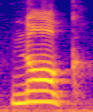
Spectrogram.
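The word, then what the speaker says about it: knock: जैसे कि नाइफ, अब प्रोनाउंस नाइफ ये वाला वर्ड हो रहा है क्योंकि ये नहीं हो रहा, के साइलेंट हो जाएगा। ऐसे नी, नॉक, ये हमारे हो गए रूल्स।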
